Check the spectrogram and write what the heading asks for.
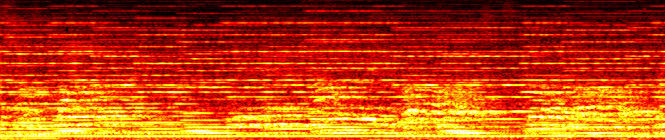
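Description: Organ playing slow, held chords over a steady low bass note, the chords changing every second or so.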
